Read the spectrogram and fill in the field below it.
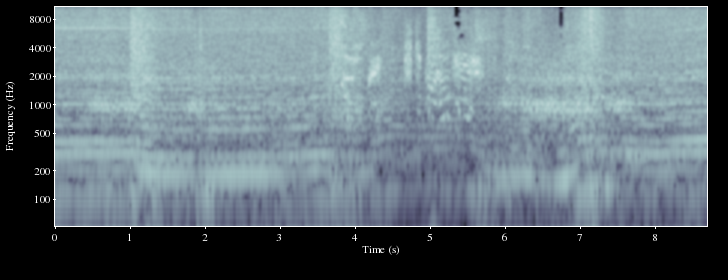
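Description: Tyres screech as a car slides through corners.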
